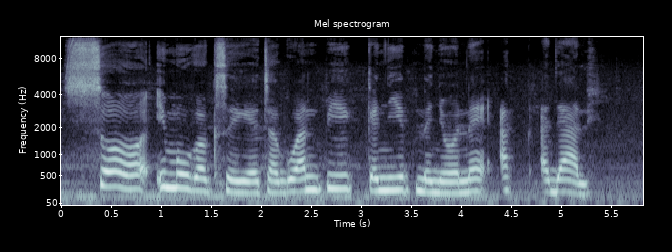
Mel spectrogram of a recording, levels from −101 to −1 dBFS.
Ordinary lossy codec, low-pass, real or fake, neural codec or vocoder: none; none; real; none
